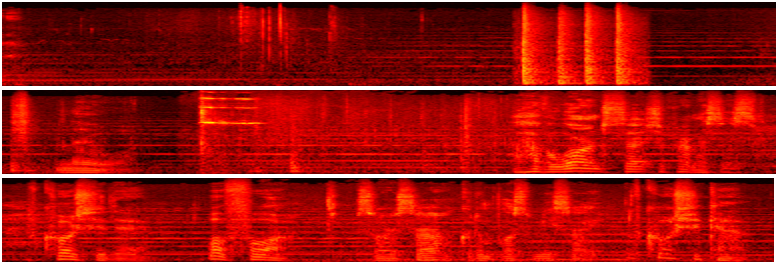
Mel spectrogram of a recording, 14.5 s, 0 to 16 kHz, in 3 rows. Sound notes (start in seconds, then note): 3.2 officer knocking; 4.0 pensive music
